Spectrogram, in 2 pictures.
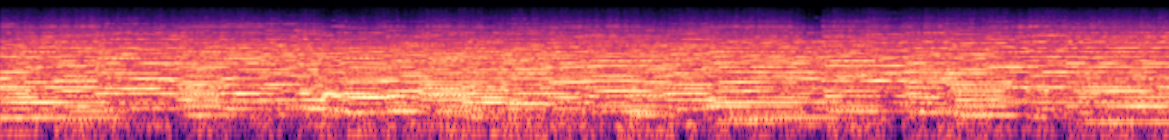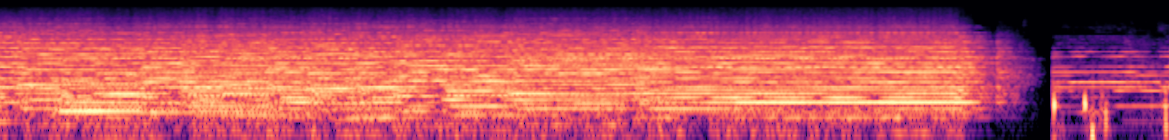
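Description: Organ playing slow, sustained chords that change every second or so. The music drops away suddenly about a second before the end, where the cassette recording breaks off.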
